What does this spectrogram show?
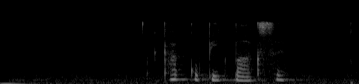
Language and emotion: Russian, neutral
